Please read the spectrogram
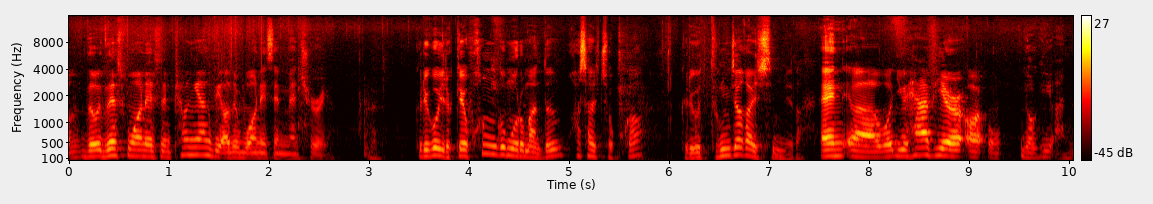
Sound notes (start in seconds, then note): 3.6 speaking in Korean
